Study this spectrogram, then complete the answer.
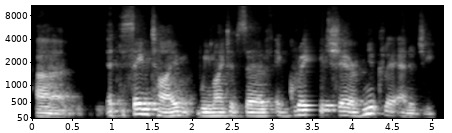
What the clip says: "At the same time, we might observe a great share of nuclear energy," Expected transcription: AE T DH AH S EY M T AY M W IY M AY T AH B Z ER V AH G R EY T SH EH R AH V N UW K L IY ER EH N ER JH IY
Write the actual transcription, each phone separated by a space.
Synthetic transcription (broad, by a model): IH T DH AH S EY M T AY M W IY M AY T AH B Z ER V AH G R EY T SH EH R AH V N UW K L IY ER EH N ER JH IY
